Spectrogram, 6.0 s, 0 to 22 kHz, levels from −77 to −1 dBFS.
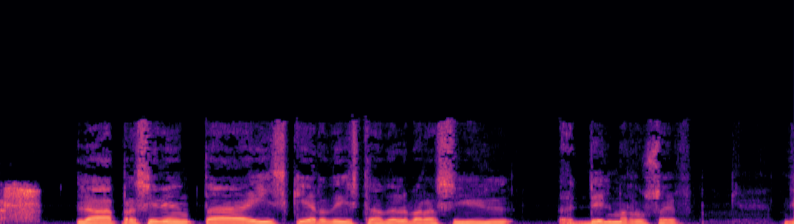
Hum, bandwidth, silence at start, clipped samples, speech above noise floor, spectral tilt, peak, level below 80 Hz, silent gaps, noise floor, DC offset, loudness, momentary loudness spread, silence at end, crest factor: none; 10.5 kHz; 0 s; under 0.1%; 30 dB; -5.5 dB/octave; -8 dBFS; -54 dBFS; none; -51 dBFS; under 0.1%; -22 LUFS; 7 LU; 0 s; 14 dB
